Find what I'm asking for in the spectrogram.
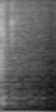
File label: Dig Space; MarkoSuominen; GraveYard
